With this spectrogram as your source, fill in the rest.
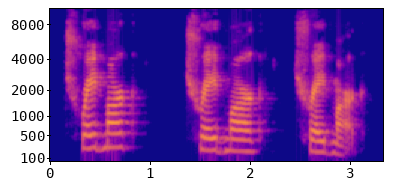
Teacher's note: So for trademark we are going to make sure that we stress syllable number one make that nice and long that vowel that long a · That is going to have less stress. We are going to have that R vowel and then end with the K.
